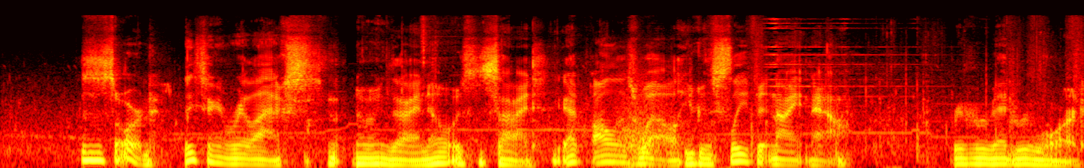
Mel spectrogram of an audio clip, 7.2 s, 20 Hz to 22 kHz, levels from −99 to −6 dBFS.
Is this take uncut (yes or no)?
no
